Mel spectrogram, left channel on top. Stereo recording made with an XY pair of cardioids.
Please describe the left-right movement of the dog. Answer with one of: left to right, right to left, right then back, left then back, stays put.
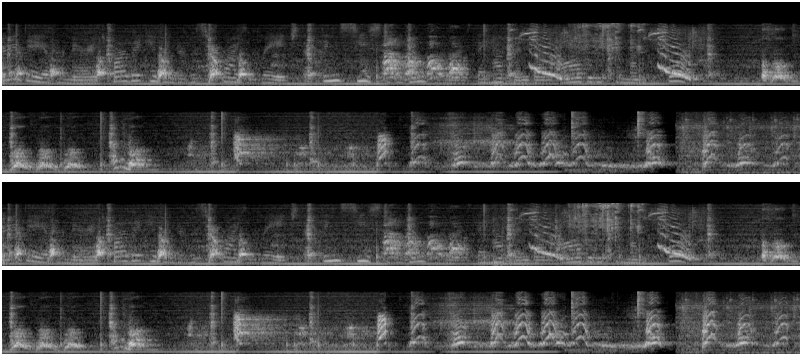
left then back.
